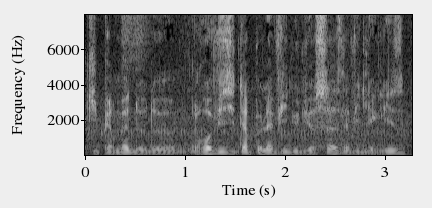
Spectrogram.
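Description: A man, a bishop, answering in a radio interview in a measured, explanatory way with some fillers. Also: sits low, mellow, slight background noise.

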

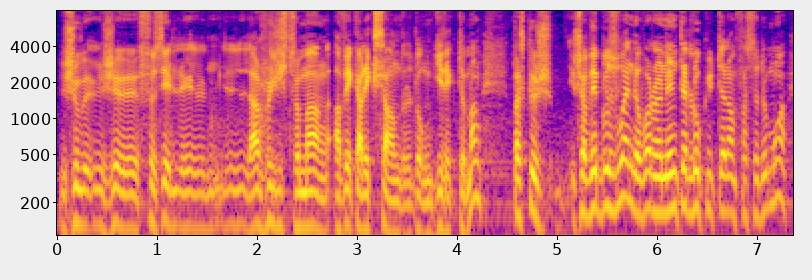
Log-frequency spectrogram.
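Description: A man's voice: mid-range voice, moderate pace, slight background noise. An older man with a regional French accent, a radio columnist in an interview, hesitant with many fillers but earnest and emphatic.

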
